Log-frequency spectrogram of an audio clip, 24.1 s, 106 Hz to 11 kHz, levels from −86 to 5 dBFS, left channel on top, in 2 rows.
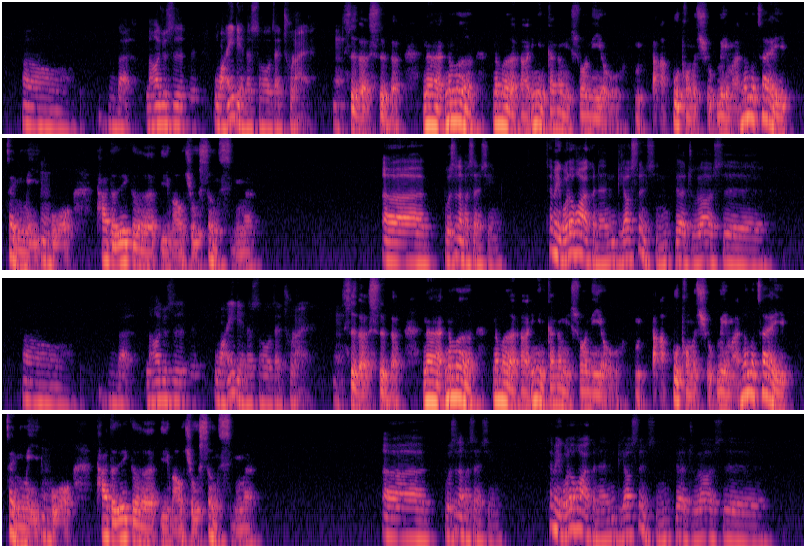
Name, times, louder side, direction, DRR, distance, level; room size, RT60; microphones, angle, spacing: voice 1, 0.3-1.1 1.6-2.9 3.2-4.6 5.0-5.2 12.6-12.8 17.7-19.5 20.2-23.5, left 3 dB, 80° left, 0.6 m, -31 dB
voice 2, 5.1-11.8 12.1-15.8, right 1 dB, 25° right, 0.6 m, -27 dB
3.6 x 3.0 x 2.4 m
head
